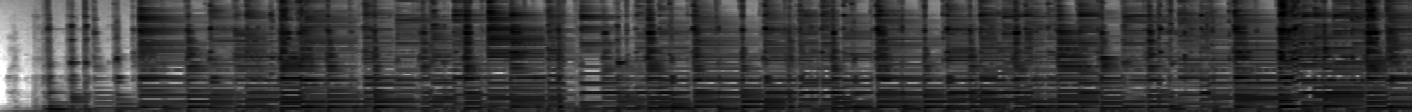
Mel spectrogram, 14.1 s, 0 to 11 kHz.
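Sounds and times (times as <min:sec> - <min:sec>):
bluegrass-style phrase on guitar with piezo pickup and EQ: 0:00.5 - 0:14.1.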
